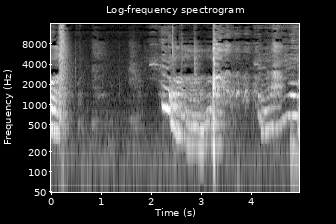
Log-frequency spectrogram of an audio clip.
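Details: Scared pet dog hesitating near a cat guarding his ball, voicing a drawn-out descending whine followed by a shorter rising whimper, while a woman keeps coaxing "get your toy" in the background.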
